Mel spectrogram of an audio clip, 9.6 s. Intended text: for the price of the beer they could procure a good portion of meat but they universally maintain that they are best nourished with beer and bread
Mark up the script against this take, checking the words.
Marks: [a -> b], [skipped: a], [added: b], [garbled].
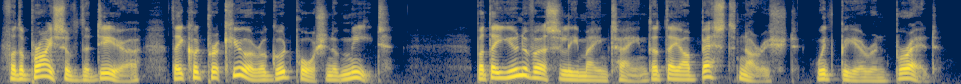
for the price of the [beer -> deer] they could procure a good portion of meat but they universally maintain that they are best nourished with beer and bread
